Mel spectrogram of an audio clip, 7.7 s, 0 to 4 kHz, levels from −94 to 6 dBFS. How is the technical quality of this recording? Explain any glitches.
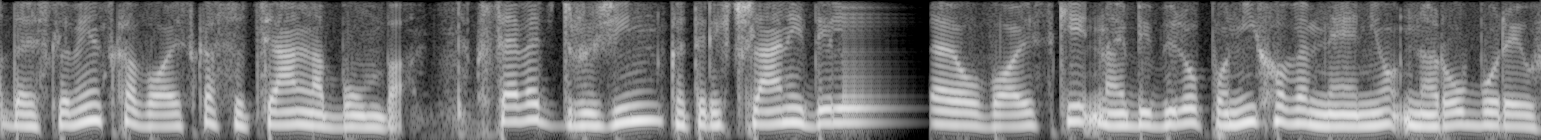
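The technical quality is poor, with two clear faults.

Gain pumping runs through the whole clip. The gain ducks under each louder stretch of speech, a swing of about 20 dB. The likely cause is input gain set far too high, with a fast limiter or compressor clamping down whenever the level rises. Loud and quiet passages end up squeezed together, so the speech sounds flattened. The telephone-band tone, with nothing above 4 kHz, fits a G.711 A-law call link at 64 kbps.

A call audio freeze begins at 4.22 s, right after "več družin katerih člani", and lasts until 4.68 s. For about 0.43 s the last sound is stretched into a fading buzz or hiss, and the final 20 ms or so drop to silence. The likely cause is packets stalling in transit until the jitter buffer ran dry. When they arrive, the speech resumes where it stopped. Nothing is lost, but everything afterward runs about 0.43 s late.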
